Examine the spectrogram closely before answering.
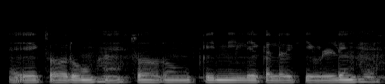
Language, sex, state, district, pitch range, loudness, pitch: Hindi, male, Chhattisgarh, Kabirdham, 95-105 Hz, -35 LUFS, 100 Hz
